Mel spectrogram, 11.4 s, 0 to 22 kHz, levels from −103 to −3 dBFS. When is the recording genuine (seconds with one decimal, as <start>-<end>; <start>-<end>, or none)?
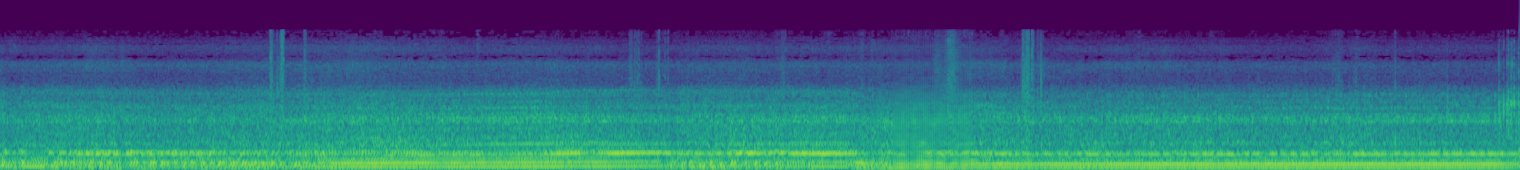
0.0-6.7; 7.3-11.4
